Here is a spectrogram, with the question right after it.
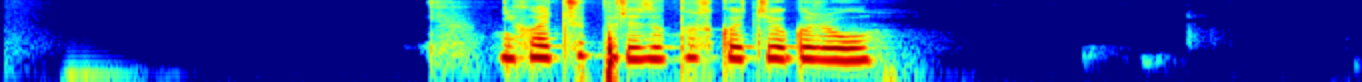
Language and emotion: Russian, sad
